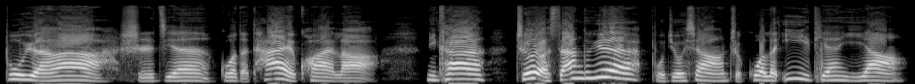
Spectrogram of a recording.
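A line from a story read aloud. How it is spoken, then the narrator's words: Sighing. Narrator (Chinese): 爸爸叹了口气说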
